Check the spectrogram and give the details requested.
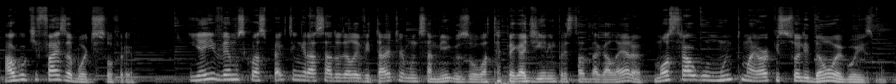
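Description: Male video essay narrator, brisk and wry, soft music bed underneath. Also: a little high, lively intonation. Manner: brisk, opinionated, wry delivery.

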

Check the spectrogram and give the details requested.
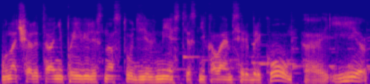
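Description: Middle-aged male interviewee, low gravelly register, hesitant reflective pacing, music underneath. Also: a little fast. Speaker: animation film artist and director interviewed. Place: indoor room with film set behind, seated.

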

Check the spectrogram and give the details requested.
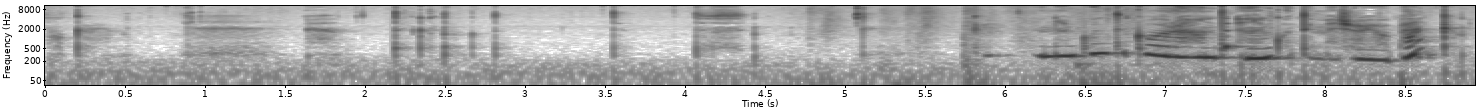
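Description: Young woman playing a villain's stylist, breathy close whisper, fake Russian accent, slow and mellow. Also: sits high. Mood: soft attentive. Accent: put-on Russian accent. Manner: slow, gentle, instructing a client. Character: young female stylist to a supervillain, businesslike. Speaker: ASMR roleplay performer. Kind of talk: whispered ASMR roleplay. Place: small indoor studio with a painted backdrop.

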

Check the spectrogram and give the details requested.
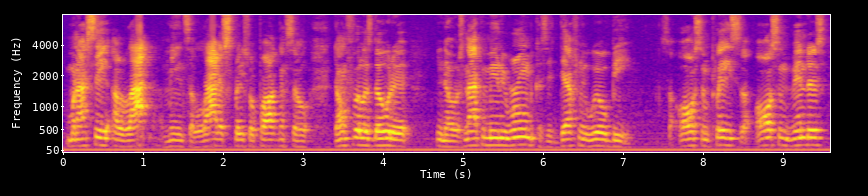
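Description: A young American man vlogging to camera in a small room, hyped and animated, repeating himself as he urges viewers to come. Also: fairly high pitch, fast talker. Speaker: reptile channel vlogger. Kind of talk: casual to-camera promo vlog. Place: small indoor room against a plain wall.

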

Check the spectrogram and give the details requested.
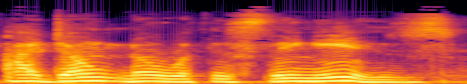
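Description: A man doing a soft-spoken middle-aged scientist. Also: a little high, slow. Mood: puzzled. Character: calm middle-aged male scientist, curious and careful.

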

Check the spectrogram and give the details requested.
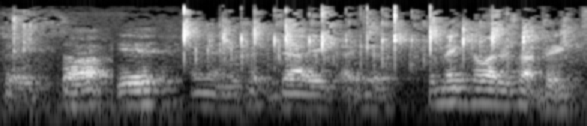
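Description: A young man chatting playfully while spray painting at home, breaking into loud yells. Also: mid-range voice, a little fast. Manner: playful, expressive, bursts into yelling. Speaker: creator. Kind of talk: casual chat. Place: large carpeted house indoors. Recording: echoey room, distant mic, faint noise.

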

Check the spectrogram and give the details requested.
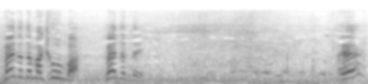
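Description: A man with a Dominican accent giving excitable live street commentary, full of exclamations, recorded on a phone outdoors. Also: very high-pitched, slow pace. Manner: excitable, frequent exclamations and laughter. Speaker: livestream street reporter. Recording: noisy street crowd livestream. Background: crowd and traffic noise.

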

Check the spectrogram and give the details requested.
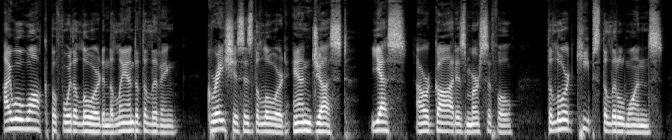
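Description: A solemn funeral officiant, as a man reads him intones scripture slowly and carefully. His voice is somewhat raised and grave. The recording is dry and close. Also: medium pitch, dry recording, voice pushed up, natural voice. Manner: slow, solemn reading of scripture.

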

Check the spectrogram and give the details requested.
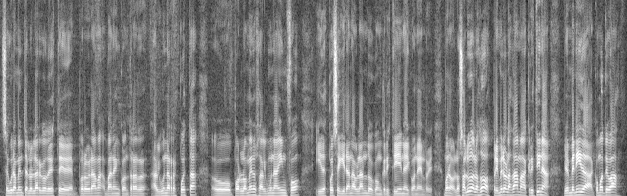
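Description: A man's voice: medium pitch, fairly quick, few pauses, smooth. A middle-aged man with an Argentine accent, hosting a live TV interview in a conversational way. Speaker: TV host. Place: TV studio desk. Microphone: lapel mic.

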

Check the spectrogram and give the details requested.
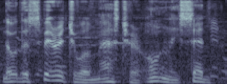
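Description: A man's voice: mid-range voice, lively intonation, moderate pace, crowd noise. A man giving an earnest, heartfelt dubbed voice-over for an interviewee.

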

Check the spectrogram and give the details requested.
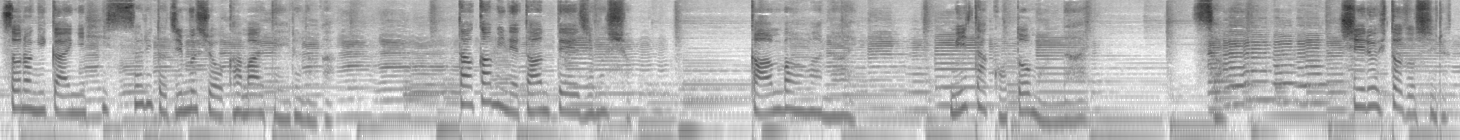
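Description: A woman's voice: mid-range voice, takes it slowly, long pauses, lightly acted. A woman delivering scripted narration as the narrator of a radio drama. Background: music under the voice.

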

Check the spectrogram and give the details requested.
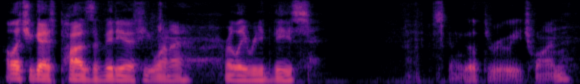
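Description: A man's voice: lowish voice, normal speed. A man giving a casual, off-the-cuff product review in an informal, chatty way as he presents. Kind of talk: casual unboxing and review chat.

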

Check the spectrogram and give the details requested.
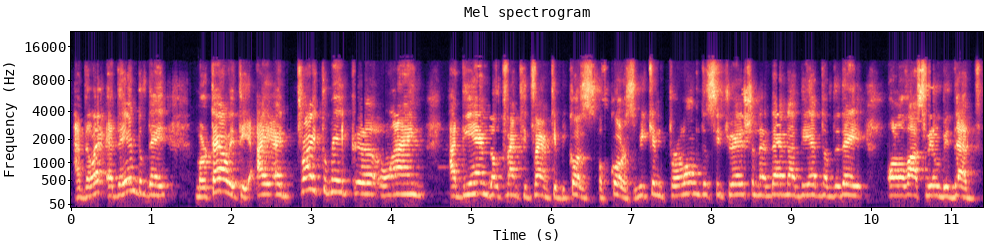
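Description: A middle-aged man whose first language is Serbian, a medical professor giving an interview over a video call from a room at home, talking in a hesitant way with many filled pauses and lively hand gestures. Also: sits high. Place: home room with icons on shelves. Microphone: video call webcam. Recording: echoey room, faint noise.

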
